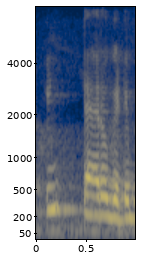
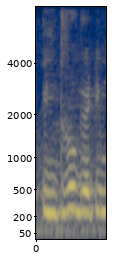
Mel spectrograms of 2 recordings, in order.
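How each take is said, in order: First: इंटेरोगेटिव with a full "te" syllable, "in-te-ro"; corrected pronunciation इंटेरोगेटिव. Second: इंट्रोगेटिव with the middle squeezed to "in-tro"; mispronounced इंट्रोगेटिव. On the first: Teacher correcting students' word for a question sentence, pronounced "in-te-ro-gative". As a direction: say इंटेरोगेटिव as in-te-ro-ge-tiv. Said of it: "इंटेरोगेटिव बोलते हैं". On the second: Teacher showing students what not to say, mispronounced "in-tro-gative". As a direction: say इंट्रोगेटिव with "tro", dropping the "te" syllable. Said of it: "इसको इंट्रोगेटिव मत बोलो".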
